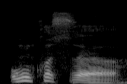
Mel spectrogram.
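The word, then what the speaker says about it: ὄγκος: 것은 헬라어 391번 있니다 어 온코스 코스라고 발음을 합니다 또는 이게 이제 덩어리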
